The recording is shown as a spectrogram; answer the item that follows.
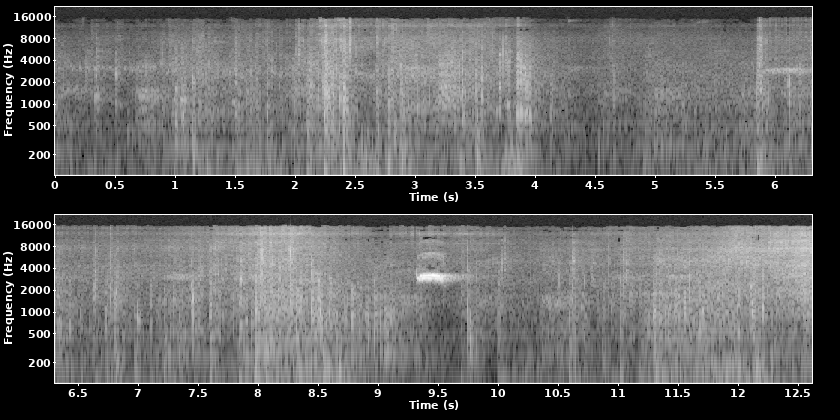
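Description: Downhill mountain bike ridden hard over a rough dirt and root trail: tyre noise with repeated knocks and rattles from the bike, louder in two stretches and easing off in between.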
